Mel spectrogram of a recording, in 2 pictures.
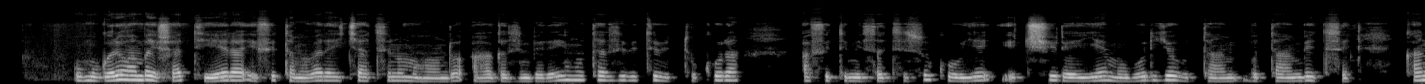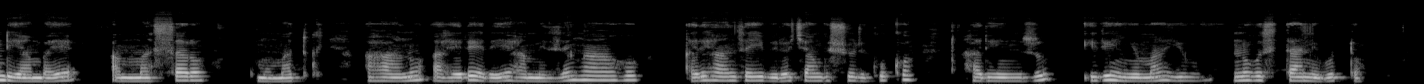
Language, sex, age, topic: Kinyarwanda, female, 25-35, education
